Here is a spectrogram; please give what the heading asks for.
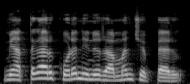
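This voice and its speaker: A woman's voice: a little high, expressive, rapid-fire, close to an everyday voice. A woman voicing an affectionate middle-aged mother in a read-aloud story, teasing and tender in turn.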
